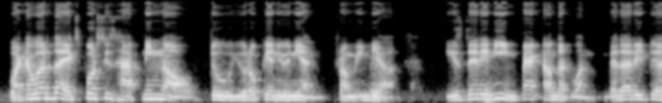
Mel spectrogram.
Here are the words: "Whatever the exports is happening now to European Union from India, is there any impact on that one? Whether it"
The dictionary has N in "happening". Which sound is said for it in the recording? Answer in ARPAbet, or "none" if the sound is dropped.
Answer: N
